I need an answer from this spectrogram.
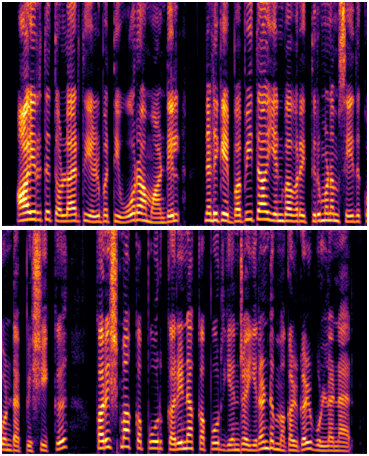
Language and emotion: Tamil, neutral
